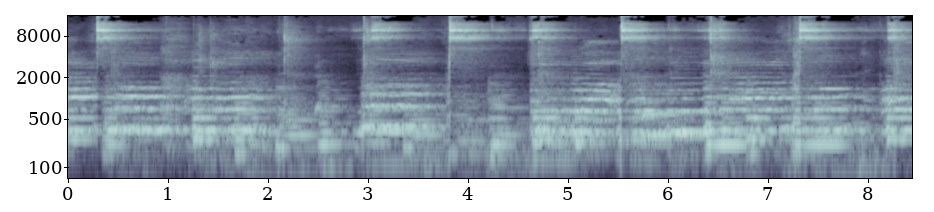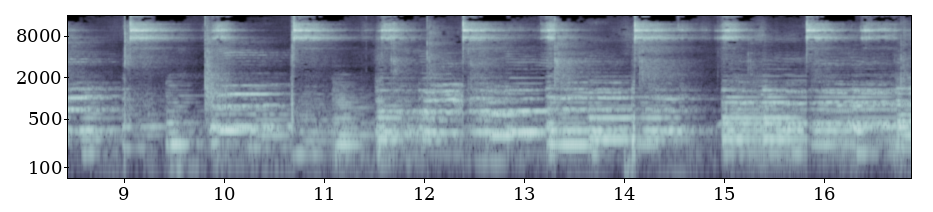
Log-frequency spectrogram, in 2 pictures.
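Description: Children singing a praise song together in Taiwanese into microphones, over an instrumental accompaniment with a steady beat.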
